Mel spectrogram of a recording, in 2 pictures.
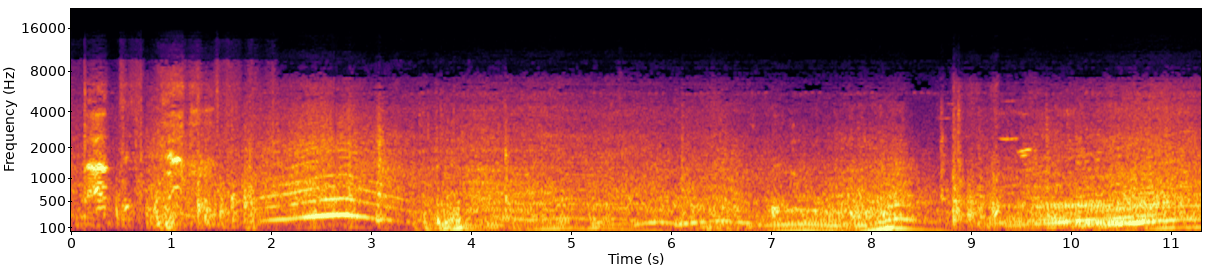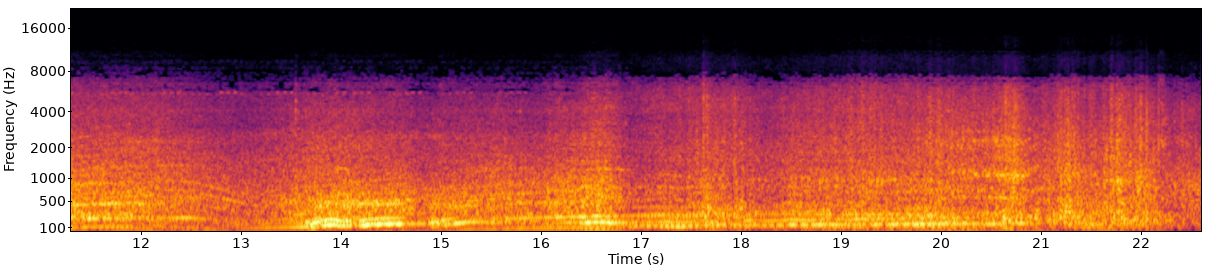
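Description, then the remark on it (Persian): A car engine revs loudly, its pitch climbing and falling as a soldier drives the vehicle off back to headquarters, with a steady rumbling drone lasting throughout. “سرباز، ماشین رو برگردون به مرکز.”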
